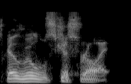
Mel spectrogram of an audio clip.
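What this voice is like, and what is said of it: Convincing Australian accent. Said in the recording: “that's a little too, like, good ... That sounds like an Outback commercial ... I just like doing Australian accents”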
